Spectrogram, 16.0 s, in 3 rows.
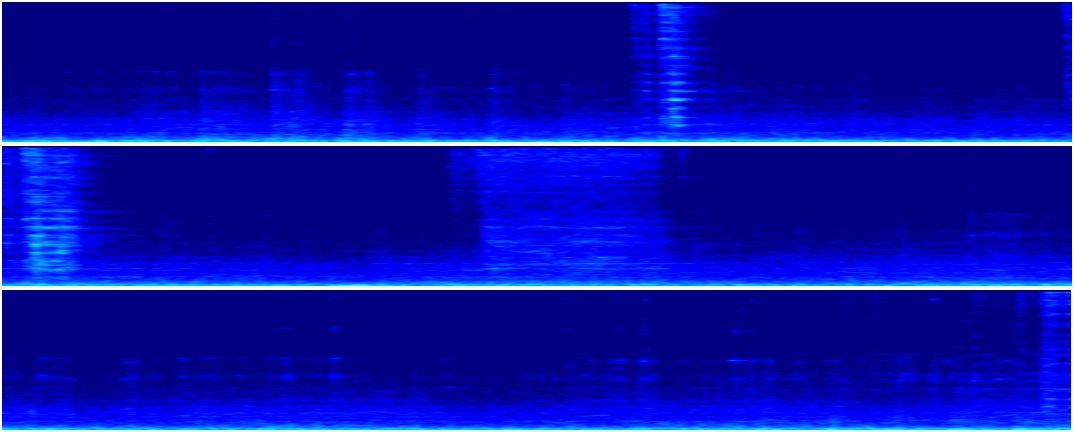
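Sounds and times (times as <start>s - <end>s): train rumbling past: 0.0s - 16.0s.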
